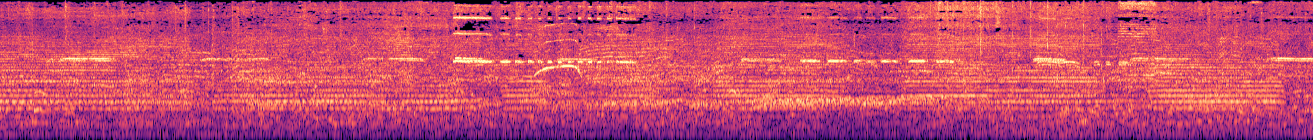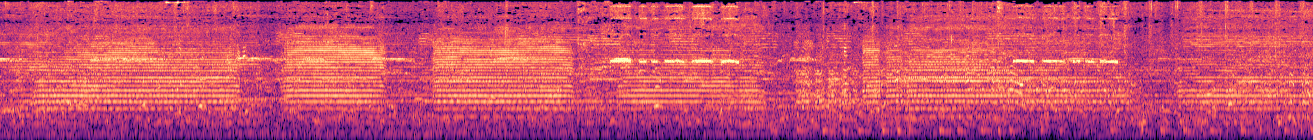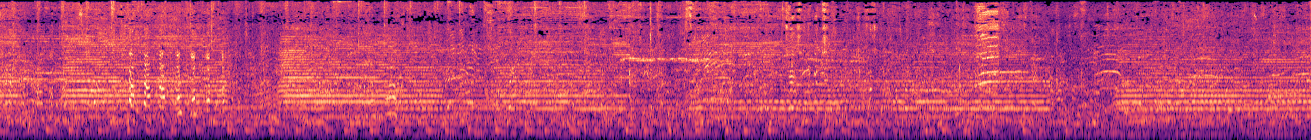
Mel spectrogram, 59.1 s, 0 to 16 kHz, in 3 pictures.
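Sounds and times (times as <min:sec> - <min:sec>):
horns in long steady tones: 0:00.0 - 0:59.0
large crowd noise: 0:00.0 - 0:59.0.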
